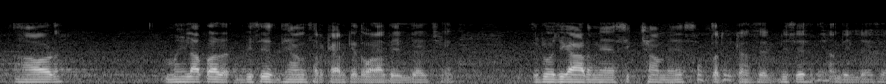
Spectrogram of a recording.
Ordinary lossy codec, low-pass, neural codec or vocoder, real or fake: Opus, 24 kbps; 7.2 kHz; none; real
